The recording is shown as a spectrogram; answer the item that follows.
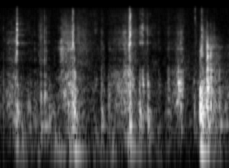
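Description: Adjustable lumbar support behind an office chair's mesh backrest being pushed out by hand: faint, irregular clicks and rubbing from the plastic mechanism and mesh.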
